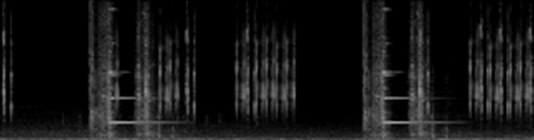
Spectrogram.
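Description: A bright chime rings out twice.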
